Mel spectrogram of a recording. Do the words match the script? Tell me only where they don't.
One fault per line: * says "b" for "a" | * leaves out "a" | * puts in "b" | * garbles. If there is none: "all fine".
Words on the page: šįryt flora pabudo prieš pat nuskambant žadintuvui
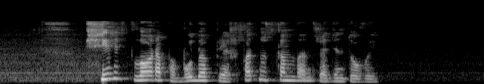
all fine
